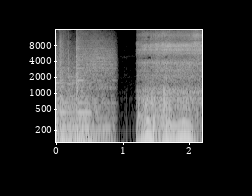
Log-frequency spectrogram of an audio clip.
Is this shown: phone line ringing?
no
